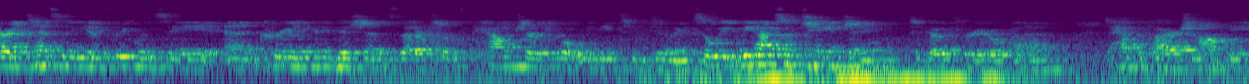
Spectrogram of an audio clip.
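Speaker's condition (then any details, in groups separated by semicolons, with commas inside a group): No condition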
